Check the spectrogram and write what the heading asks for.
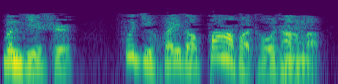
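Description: A man's voice: a little high, very animated, brisk, slight background noise. A man reading a chatty teenage boy wizard. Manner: chatty, explaining at length. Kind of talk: audiobook reading. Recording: narrow phone-like lo-fi sound.

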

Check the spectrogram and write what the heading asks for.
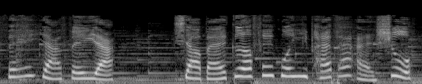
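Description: A woman reading a children's story aloud in a gentle, expressive way. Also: high voice, a little slow. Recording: faint background music.

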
